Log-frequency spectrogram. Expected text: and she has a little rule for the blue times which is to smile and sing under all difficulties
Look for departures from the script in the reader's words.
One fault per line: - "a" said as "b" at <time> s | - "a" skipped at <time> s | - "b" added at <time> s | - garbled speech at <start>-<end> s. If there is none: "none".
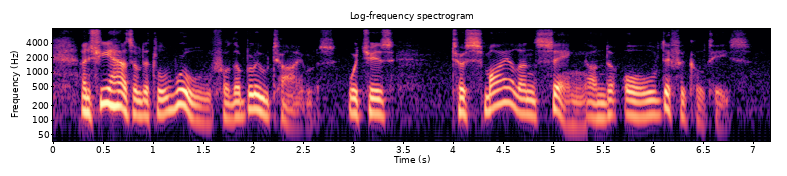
none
